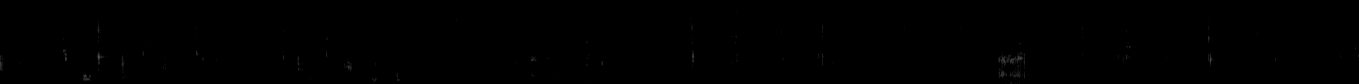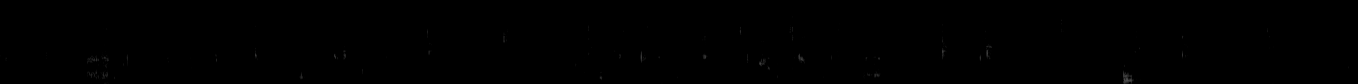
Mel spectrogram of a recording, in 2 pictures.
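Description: Faint close-up eating sounds: a person chewing chicken curry and rice, with many quick wet clicks and smacks of the mouth.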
